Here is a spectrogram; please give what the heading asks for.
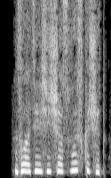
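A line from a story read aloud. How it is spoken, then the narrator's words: Frightened question. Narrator (Russian): испуганно спросила Агнес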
